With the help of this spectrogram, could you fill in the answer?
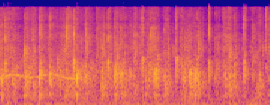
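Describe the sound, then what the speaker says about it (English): A crowd claps at the Arc Thrift Store ribbon cutting in Longmont, a lively, close patter of many hands with a brief whistle-like tone near the start and a few voices mixed in. "So let's give the city a round of applause."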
